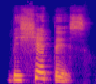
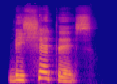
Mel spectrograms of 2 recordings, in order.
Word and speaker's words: billetes: G-U-I, gui, guita. Já. E bilhetes aqui significa passagens. Repete, bilhetes. Mas ela não fala os dois L's como a gente falou agora. Ela fala com o som de sh, bichetes. Bora lá tentar. Bichetes. Esse LL pode ter várias pronúncias diferentes em espanhol. Uma das que a gente escuta na Argentina é essa.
